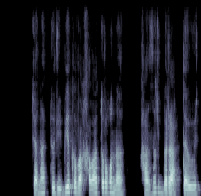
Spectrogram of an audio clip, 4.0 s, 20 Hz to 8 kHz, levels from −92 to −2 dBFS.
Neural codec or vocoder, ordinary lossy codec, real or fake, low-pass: none; none; real; none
